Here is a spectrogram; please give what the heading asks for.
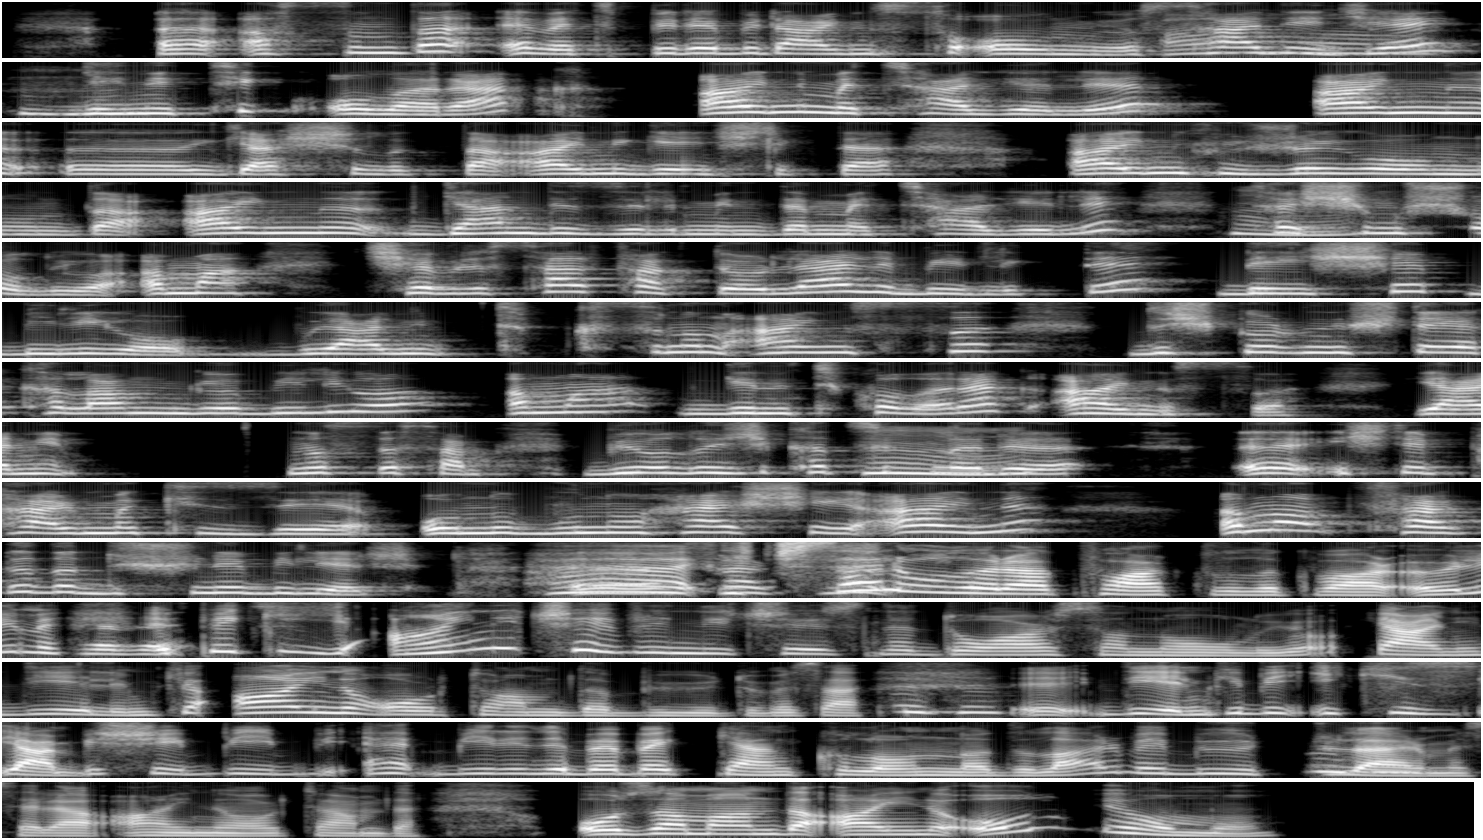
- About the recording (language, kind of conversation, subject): Turkish, podcast, DNA testleri aile hikâyesine nasıl katkı sağlar?
- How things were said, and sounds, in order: tapping; "materyali" said as "meteryali"; "materyali" said as "meteryali"; "yakalanmayabiliyor" said as "yakalangöbiliyor"; other background noise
